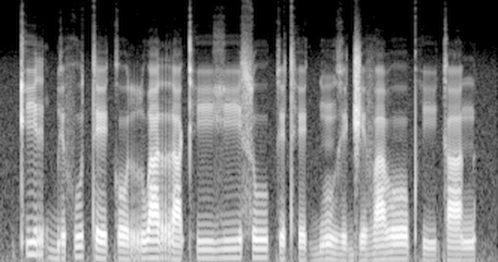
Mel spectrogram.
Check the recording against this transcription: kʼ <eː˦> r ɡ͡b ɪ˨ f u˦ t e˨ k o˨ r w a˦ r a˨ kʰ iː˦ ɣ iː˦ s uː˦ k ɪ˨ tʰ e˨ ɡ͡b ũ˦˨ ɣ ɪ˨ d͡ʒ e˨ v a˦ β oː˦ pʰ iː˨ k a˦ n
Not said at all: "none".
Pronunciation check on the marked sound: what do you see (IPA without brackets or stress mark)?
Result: iː˦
